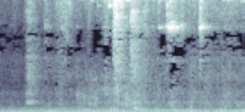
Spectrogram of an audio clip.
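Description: A dog whimpering in short, faint cries in excitement, over a steady low hum.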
